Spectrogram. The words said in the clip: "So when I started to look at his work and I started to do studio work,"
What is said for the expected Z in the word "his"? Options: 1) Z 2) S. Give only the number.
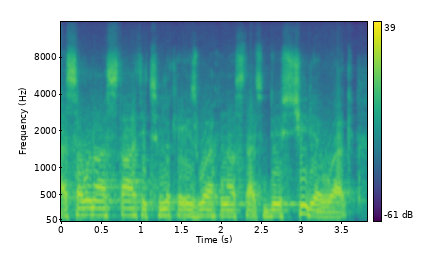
1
